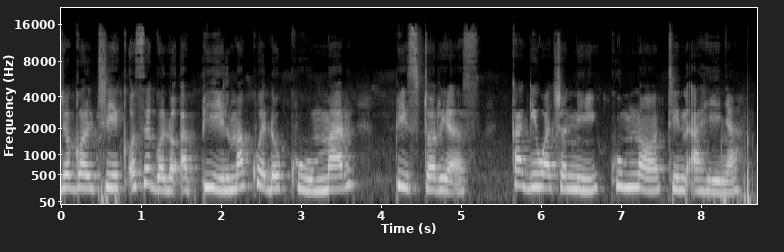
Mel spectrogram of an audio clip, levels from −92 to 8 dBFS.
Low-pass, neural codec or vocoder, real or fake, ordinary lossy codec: 19.8 kHz; none; real; MP3, 64 kbps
